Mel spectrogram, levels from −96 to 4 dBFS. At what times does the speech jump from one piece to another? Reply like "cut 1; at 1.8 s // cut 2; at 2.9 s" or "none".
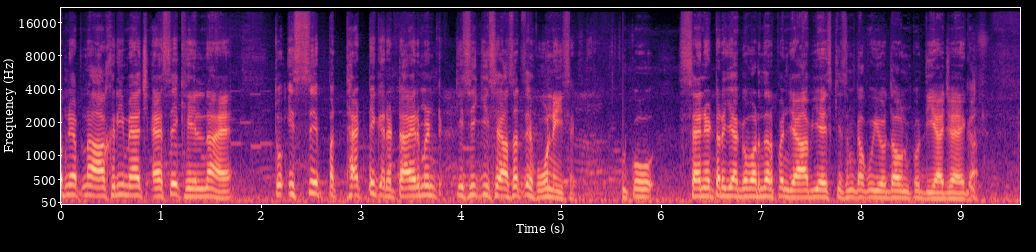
cut 1; at 5.7 s

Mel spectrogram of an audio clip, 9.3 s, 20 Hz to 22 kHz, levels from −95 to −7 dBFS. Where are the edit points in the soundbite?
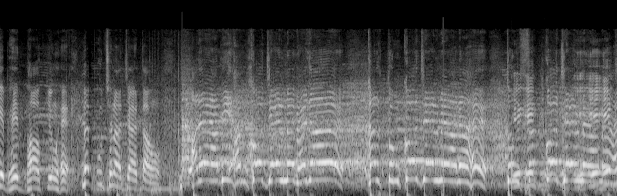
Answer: cut 1; at 2.7 s

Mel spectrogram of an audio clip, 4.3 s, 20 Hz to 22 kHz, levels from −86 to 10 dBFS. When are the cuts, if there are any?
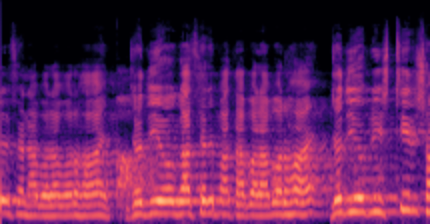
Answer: cut 1; at 1.2 s // cut 2; at 3.2 s

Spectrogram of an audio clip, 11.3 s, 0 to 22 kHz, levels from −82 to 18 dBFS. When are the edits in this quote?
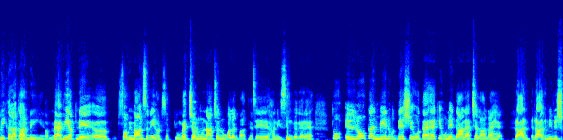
cut 1; at 0.9 s // cut 2; at 5.0 s // cut 3; at 10.3 s

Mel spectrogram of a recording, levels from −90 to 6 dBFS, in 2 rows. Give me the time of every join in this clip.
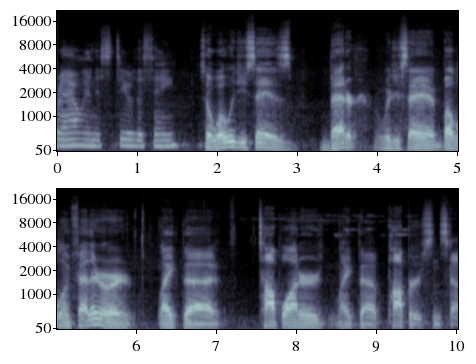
none

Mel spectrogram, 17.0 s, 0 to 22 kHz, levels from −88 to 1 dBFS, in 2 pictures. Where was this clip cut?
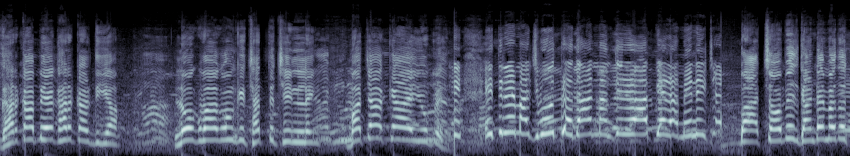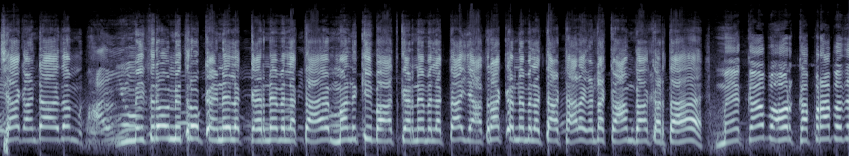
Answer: cut 1; at 4.6 s // cut 2; at 15.6 s

